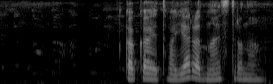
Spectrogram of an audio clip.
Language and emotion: Russian, neutral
